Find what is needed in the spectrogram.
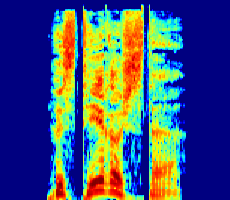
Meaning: inflection of hysterisch: 1. strong/mixed nominative masculine singular superlative degree 2. strong genitive/dative feminine singular superlative degree 3. strong genitive plural superlative degree
- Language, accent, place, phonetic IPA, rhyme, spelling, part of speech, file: German, Germany, Berlin, [hʏsˈteːʁɪʃstɐ], -eːʁɪʃstɐ, hysterischster, adjective, De-hysterischster.ogg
